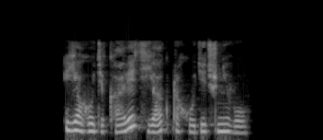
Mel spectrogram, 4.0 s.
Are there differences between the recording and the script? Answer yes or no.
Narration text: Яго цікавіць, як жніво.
yes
